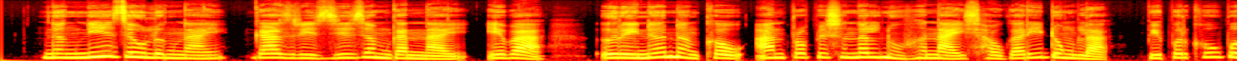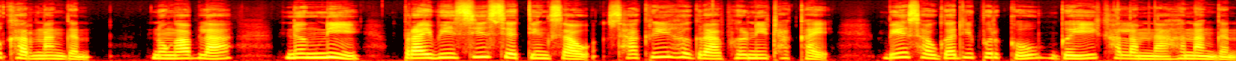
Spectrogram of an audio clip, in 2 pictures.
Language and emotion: Bodo, neutral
